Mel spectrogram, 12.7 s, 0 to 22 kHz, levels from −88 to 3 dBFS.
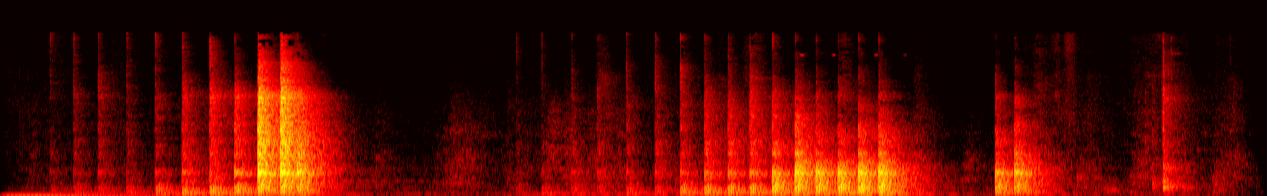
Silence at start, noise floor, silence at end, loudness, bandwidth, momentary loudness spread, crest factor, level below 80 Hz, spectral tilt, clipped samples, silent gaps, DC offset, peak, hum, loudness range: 0.35 s; -67 dBFS; 0.9 s; -26 LUFS; 11.5 kHz; 25 LU; 28 dB; -50 dBFS; -5 dB/octave; under 0.1%; none; under 0.1%; -4 dBFS; none; 14 LU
